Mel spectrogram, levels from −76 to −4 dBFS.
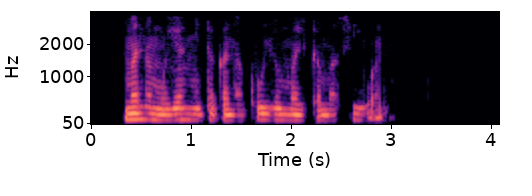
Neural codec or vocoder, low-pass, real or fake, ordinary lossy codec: codec, 16 kHz, 8 kbps, FunCodec, trained on Chinese and English, 25 frames a second; 3.6 kHz; fake; MP3, 32 kbps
